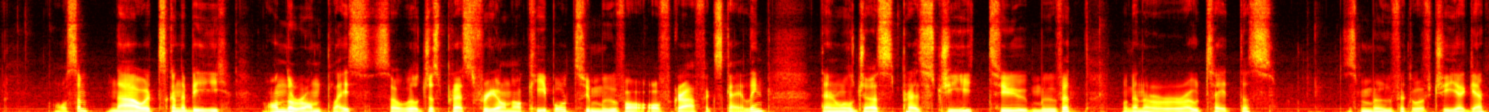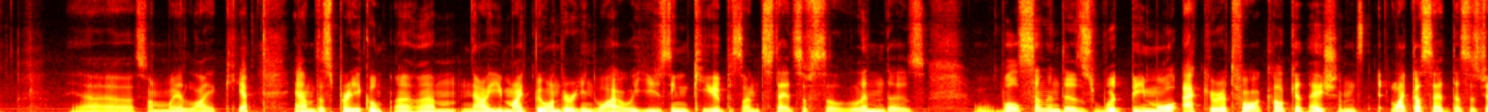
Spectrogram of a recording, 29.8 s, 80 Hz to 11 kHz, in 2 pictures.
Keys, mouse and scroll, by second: 0.0-1.9 middle drag, 1.9 KP_1, 2.3 KP_3, 5.3 g, 10.4 r, 12.6 g, 17.2-20.2 middle drag, 20.2-21.5 scroll down 1, 21.9-22.4 scroll down 2, 22.4-24.4 scroll up 3, 24.4 middle click, 25.1-25.4 scroll down 1, 25.4 middle click, 26.0 scroll down 1, 26.3 middle click, 26.7-27.2 scroll up 3, 27.2-29.7 middle drag.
